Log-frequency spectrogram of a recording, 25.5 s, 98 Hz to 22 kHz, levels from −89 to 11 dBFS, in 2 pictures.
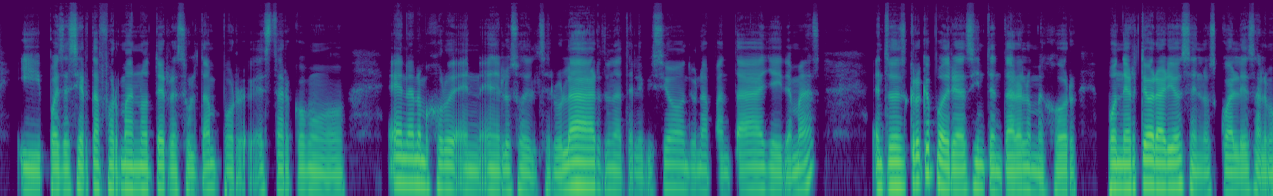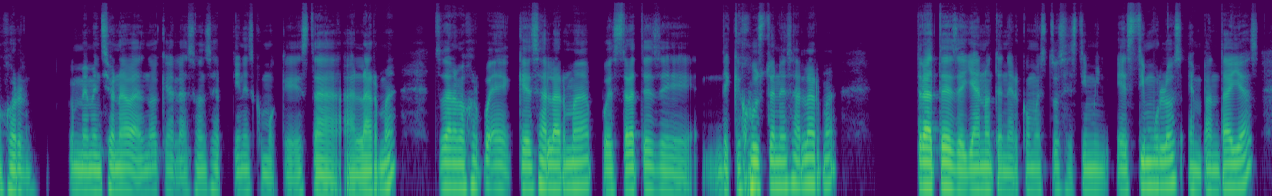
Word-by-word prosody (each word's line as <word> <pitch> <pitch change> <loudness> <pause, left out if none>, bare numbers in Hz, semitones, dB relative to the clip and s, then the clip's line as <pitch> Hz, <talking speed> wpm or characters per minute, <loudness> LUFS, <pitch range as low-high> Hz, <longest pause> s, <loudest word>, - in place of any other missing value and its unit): y 100 -2 -1
pues 105 0 -1
de 105 - 0
cierta 115 +2 0
forma 110 0 +1
no 110 0 +1
te 115 - +1
resultan 105 +1 -3
por 100 -3 -5
estar 100 0 -4
como 95 -3 -3 0.4
en 145 -1 +2
a 135 - +4
lo 135 - +4
mejor 115 -2 0
en 100 -2 -3
en 105 0 -1
el 100 0 -2
uso 100 0 -3
del 90 -3 -3
celular, 120 +7 +3
de 105 - -7
una 100 -2 -3
televisión, 105 +6 -6
de 105 - -8
una 100 -1 -5
pantalla 105 +2 -2
y 100 - -1
demás. 95 +4 -2 0.5
Entonces 120 0 +3
creo 145 +3 +2
que 185 - +3
podrías 110 - +3
intentar 100 -4 +1
a 100 - +3
lo 105 - +1
mejor 100 0 -1 0.3
ponerte 120 +3 +4
horarios 125 +1 +5
en 100 -3 -1
los 95 +2 -5
cuales, 100 +2 -1
a 90 - 0
lo 95 - -1
mejor, 100 0 -1 0.4
me 105 -1 -1
mencionabas, 100 -2 +1
¿no?, 105 +2 -5
que 100 - -9
a - - -5
las 90 +4 -8
11 100 +1 -5
tienes 100 +1 -6
como 90 -2 -7
que 85 -1 -7
esta 90 -3 0
alarma. 95 - 0 0.3
Entonces 120 - -3
a - - +4
lo 120 - +3
mejor 120 +2 0
puede 115 -3 -2
que 115 - +1
esa 115 +3 +1
alarma, 120 +2 +3
pues 105 +1 -2
trates 110 +1 +1
de 95 -7 -4
de - - -6
que - - -3
justo 130 +2 +3
en 125 - +3
esa 130 +2 0
alarma 140 +1 +1 0.8
trates 125 -1 +7
de 105 -1 +3
ya 105 +1 +3
no 110 0 +2
tener 95 -1 -3
como 105 -1 -4
estos 105 +1 -8
estim-estímulos 105 +7 -1
en 105 -2 -2
pantallas, 115 - +1
105 Hz, 200 wpm, -22 LUFS, 100-120 Hz, 0.8 s, trates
